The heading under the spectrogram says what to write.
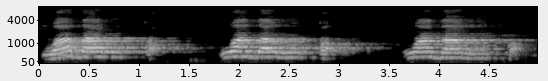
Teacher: maka huruf qaf berubah menjadi sukun dan juga tentu saja memantul karena qaf adalah salah satu huruf qalqalah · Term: qalqalah kubro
